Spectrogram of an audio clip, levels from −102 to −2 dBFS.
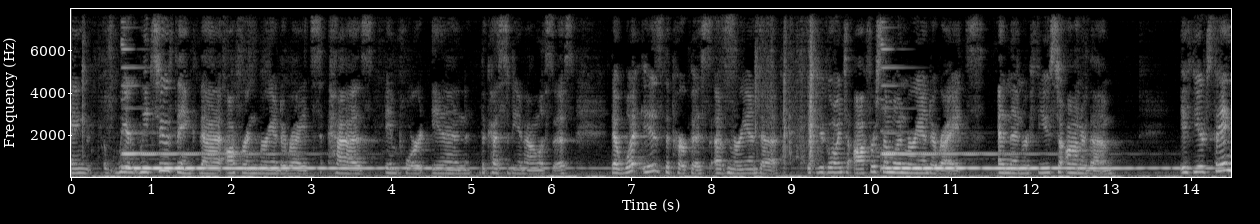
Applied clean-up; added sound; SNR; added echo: none; Chink, clink; -4 dB; reverberation time 0.2 s.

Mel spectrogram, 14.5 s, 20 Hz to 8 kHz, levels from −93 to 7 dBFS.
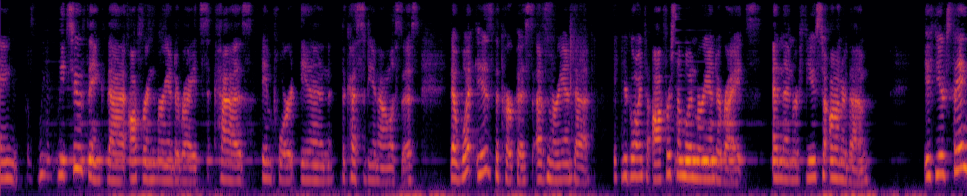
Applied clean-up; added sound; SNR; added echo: neural mask model DeepFilterNet 3.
